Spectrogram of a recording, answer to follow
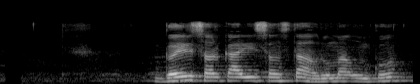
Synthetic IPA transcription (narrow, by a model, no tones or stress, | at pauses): ɡʌjrsʌrkaɾisʌnst̪ʰaɦʌɾumaunko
